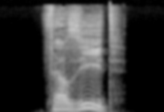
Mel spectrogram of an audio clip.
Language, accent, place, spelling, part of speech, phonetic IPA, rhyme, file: German, Germany, Berlin, versieht, verb, [fɛɐ̯ˈziːt], -iːt, De-versieht.ogg
- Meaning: third-person singular present of versehen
